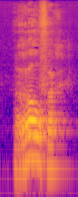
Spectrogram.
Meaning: robber
- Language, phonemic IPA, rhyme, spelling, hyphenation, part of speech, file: Dutch, /ˈroː.vər/, -oːvər, rover, ro‧ver, noun, Nl-rover.ogg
